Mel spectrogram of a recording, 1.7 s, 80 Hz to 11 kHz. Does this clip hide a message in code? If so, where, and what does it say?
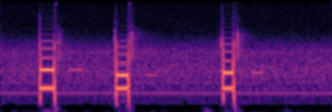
Yes: DTMF from 0.2 to 1.2 s, heard as telephone touch tones, tones of about 70 ms. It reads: 312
